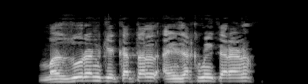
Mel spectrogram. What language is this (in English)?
Sindhi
